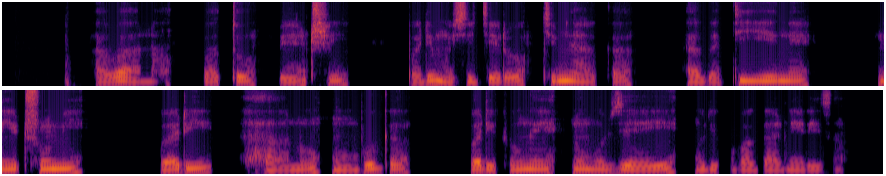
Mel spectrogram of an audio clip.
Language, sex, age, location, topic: Kinyarwanda, female, 25-35, Kigali, education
